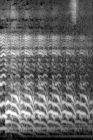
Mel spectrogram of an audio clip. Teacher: जब प कहेंगे तो आपका दोनों होठ सटेगा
